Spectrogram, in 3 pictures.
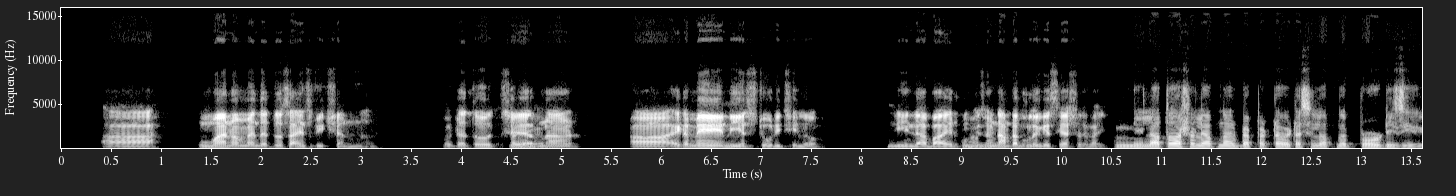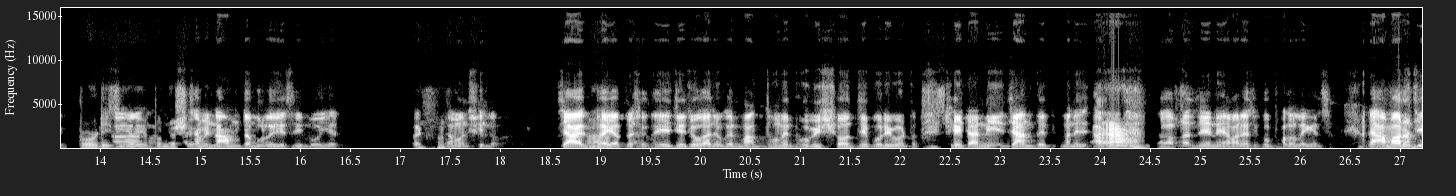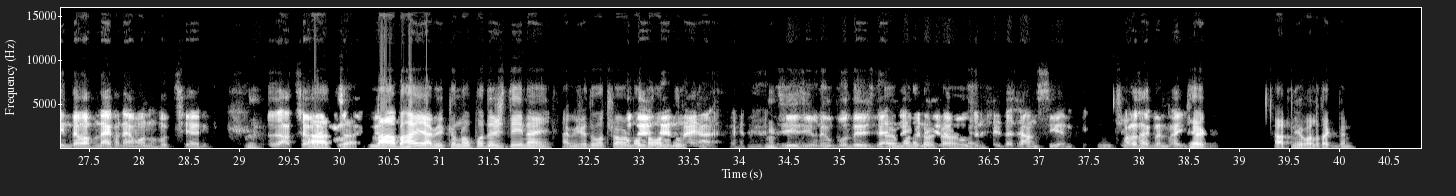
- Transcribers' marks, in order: drawn out: "আ"; static; chuckle; chuckle; throat clearing; other noise; chuckle; laughing while speaking: "আচ্ছা"; chuckle
- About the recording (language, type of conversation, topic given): Bengali, unstructured, প্রযুক্তি কীভাবে আমাদের যোগাযোগের ধরন পরিবর্তন করছে?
